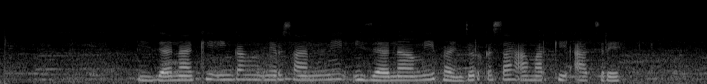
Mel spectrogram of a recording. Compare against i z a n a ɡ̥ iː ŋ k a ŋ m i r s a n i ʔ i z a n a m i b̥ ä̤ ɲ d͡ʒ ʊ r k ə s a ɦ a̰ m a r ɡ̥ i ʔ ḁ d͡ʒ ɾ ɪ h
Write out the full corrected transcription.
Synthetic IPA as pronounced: i z a n a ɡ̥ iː ŋ k a ŋ m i r s a n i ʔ i z a n a m i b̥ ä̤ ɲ d͡ʒ ʊ r k ə s a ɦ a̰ m a r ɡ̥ i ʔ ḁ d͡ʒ ɾ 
